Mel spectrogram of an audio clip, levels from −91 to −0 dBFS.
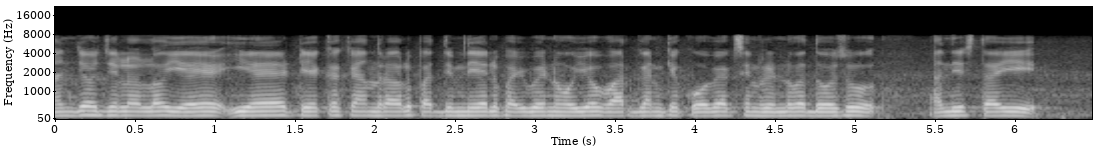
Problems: constant background noise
